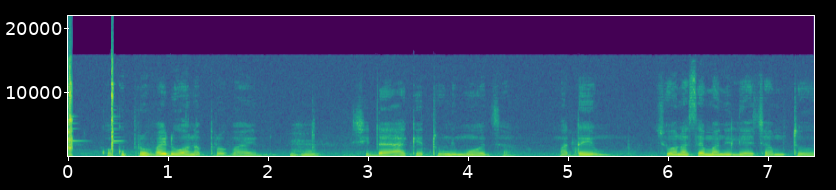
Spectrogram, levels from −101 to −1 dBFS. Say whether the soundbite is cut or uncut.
cut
